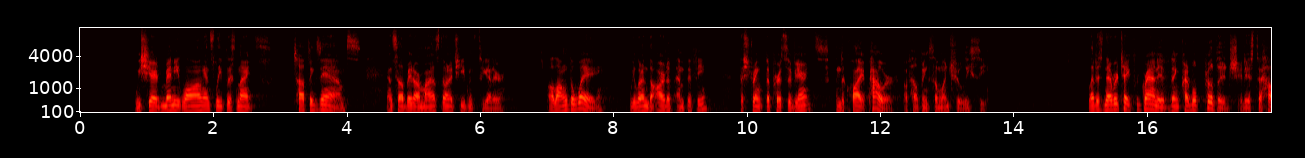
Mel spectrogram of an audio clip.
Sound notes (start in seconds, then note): none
